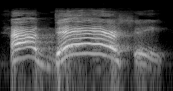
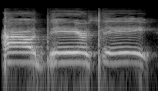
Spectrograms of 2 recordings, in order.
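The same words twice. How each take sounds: First: Slow, higher drawn-out outrage; rising indignation. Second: Slow indignation. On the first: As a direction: push the second one harder. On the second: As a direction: let disbelief sink in. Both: Real, not acted. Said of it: "repeated with different force".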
